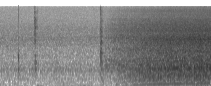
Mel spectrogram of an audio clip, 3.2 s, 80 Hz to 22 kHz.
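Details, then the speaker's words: 2012 Honda Odyssey running warm, radiator fans commanded on by scan tool at idle: clicks, then one fan whirs steadily while the other doesn't move at all though it should have kicked on. "Okay, so we have this fan's running okay, but this one's not moving at all, and that should have kicked on as well."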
